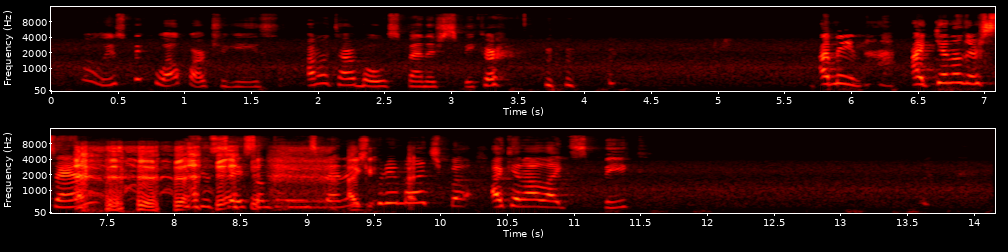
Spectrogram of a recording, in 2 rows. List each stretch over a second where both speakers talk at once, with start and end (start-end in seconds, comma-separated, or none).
8.1-9.8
